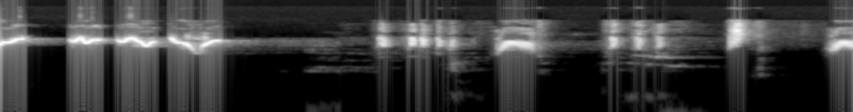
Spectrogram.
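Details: Female ngũ sắc bird, used as a lure bird, gives four quick looping whistles in a row, then a pause and a series of sharp chirps and arched whistles.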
